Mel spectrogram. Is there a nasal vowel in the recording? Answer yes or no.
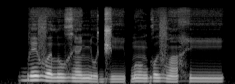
yes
